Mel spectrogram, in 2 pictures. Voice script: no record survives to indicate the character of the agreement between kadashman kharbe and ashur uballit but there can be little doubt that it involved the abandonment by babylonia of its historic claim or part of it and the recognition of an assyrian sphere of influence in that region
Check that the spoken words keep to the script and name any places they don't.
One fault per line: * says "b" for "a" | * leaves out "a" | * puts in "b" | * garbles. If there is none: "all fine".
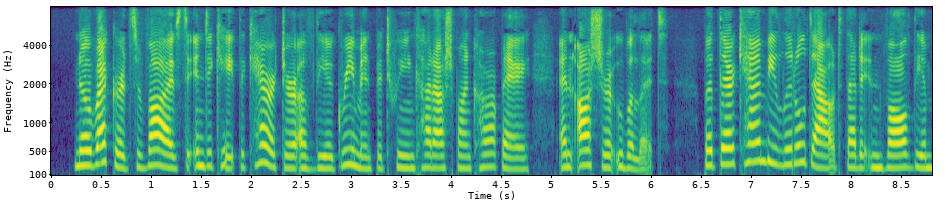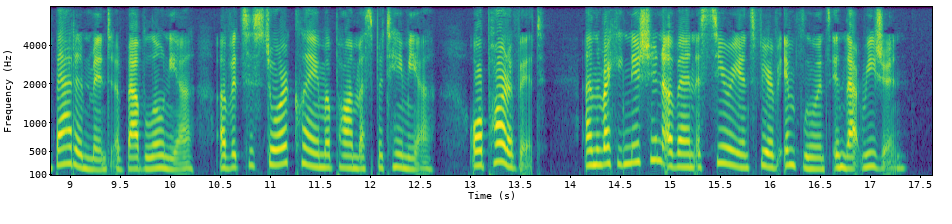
* puts in "upon mesopotamia"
